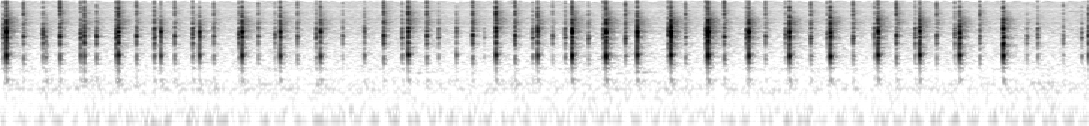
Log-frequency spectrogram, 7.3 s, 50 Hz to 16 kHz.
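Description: A clear plastic spray bottle with a white trigger, partly filled with liquid and held upright, is tapped along its side with fingertips and nails. The taps are quick, light, clicky ticks in a steady rapid patter, each with a bright plastic tone around 1.2 kHz that dies away almost instantly. A faint low hum sits underneath.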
